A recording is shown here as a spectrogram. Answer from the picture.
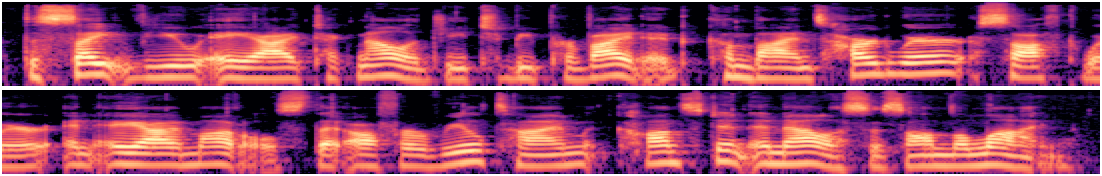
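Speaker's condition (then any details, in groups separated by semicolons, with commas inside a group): No condition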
